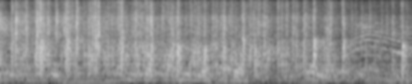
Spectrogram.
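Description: Church congregation applauding during a French-English sermon, scattered claps mixed with crowd chatter and voices over a steady low hum, lively and continuous for several seconds.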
